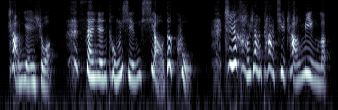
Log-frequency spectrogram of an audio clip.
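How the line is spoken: Choked sobbing. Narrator (Chinese): 王大妈泪流满面，泣不成声，哽咽道

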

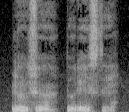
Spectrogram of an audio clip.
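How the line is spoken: Hoarse, dull, burnt-out voice. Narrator (Russian): Произнес он хрипло, и голос у него оказался тусклый, выжженный, будто связки прокурены до дыр

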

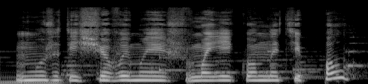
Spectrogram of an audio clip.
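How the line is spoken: Innocent tone. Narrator (Russian): Невинным голосом продолжила Лиза

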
